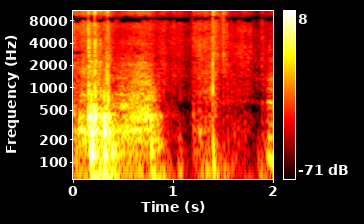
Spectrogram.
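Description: Clear acrylic display stand being handled, its protective plastic film rustling and crackling for about the first second, then one light sharp click.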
